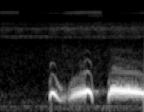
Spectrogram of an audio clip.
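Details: Decoy spotted dove calling in the afternoon to draw wild doves down to the ground. Two quick soft hoots run into a sustained, even coo that is cut off at the end. No other sounds.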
